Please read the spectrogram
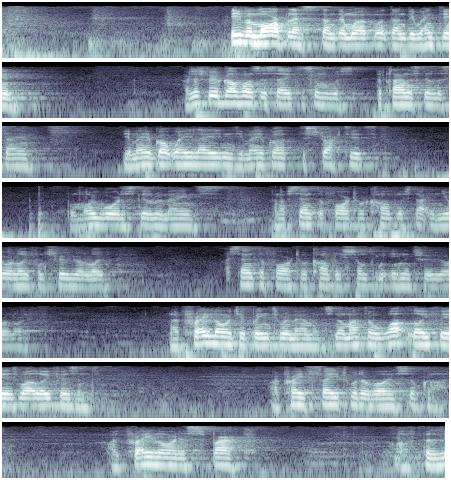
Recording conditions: large echoing room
